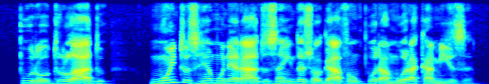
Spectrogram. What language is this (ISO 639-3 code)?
por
